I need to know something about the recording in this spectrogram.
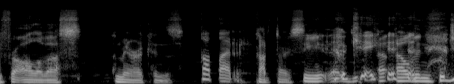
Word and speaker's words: Qatar: Talk to me a little bit about Qatar. All right, because how do you say it in Arabic properly for all of us Americans? Qatar.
